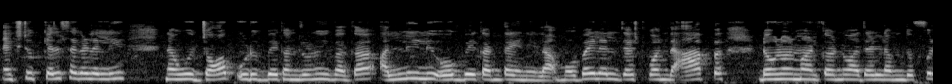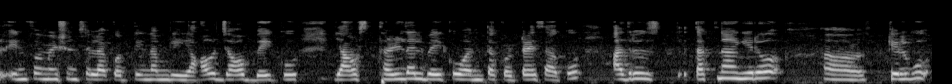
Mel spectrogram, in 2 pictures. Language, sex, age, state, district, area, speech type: Kannada, female, 30-45, Karnataka, Tumkur, rural, spontaneous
